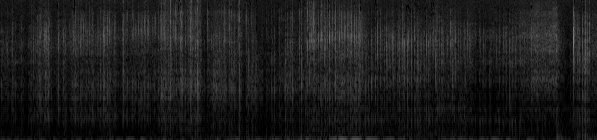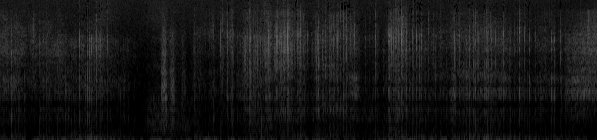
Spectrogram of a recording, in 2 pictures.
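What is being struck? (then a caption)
Thin embossed vinyl sheet. Long acrylic nails scratch and tap a thin, iridescent holographic vinyl mermaid-scale sheet with embossed scales draped over a dummy-head microphone. The sound is a steady, dense run of crinkly scratching and quick taps with a rustling, zipper-like texture and a close low rumble underneath.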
